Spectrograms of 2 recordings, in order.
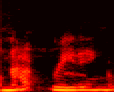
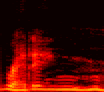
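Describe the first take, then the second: First: The first syllable sounds like 'reed'. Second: The first syllable sounds like 'red'. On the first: The speaker calls it wrong. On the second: The speaker calls it right.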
